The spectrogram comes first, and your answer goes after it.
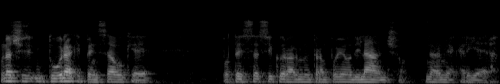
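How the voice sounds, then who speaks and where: A man with a mid-range pitch talks fairly briskly, his intonation staying mostly level. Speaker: professional wrestler. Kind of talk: wrestling promo challenge to a rival. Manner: angry, confrontational, assertive.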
